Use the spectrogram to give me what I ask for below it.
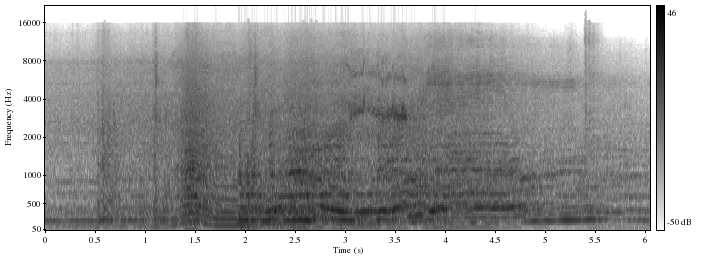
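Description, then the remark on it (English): A Formula One car, just lowered from its lift, revs hard and pulls away from the garage, its high-pitched engine note sweeping up and down through gear changes, loud before easing slightly as it departs. “another lowers the car from its lift. And then, just like that, Logan is off.”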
